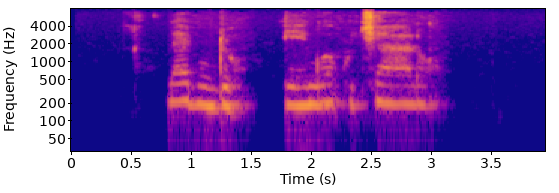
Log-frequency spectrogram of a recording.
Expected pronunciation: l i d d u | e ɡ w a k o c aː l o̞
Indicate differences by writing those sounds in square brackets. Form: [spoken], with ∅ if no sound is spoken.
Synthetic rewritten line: l [a] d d [o] | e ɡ w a k [u] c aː l o̞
